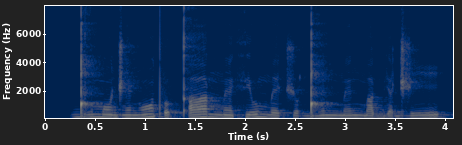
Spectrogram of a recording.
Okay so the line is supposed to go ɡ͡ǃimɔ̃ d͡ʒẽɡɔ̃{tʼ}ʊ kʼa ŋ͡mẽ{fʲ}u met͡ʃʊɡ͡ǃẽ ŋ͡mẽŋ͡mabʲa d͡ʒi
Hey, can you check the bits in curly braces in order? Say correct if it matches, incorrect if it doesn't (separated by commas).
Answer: correct, correct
